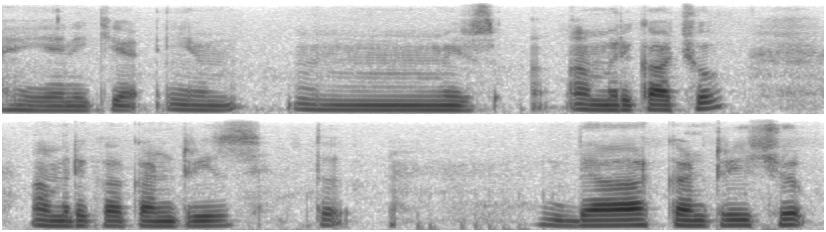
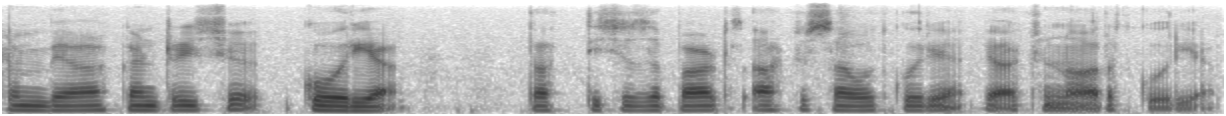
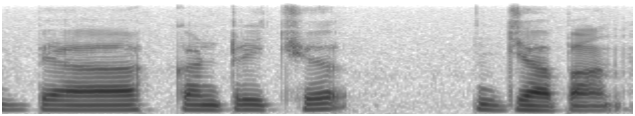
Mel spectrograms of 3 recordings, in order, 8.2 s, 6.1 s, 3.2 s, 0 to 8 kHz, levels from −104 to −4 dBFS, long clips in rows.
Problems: constant background noise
